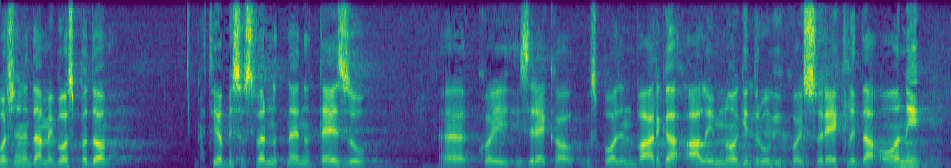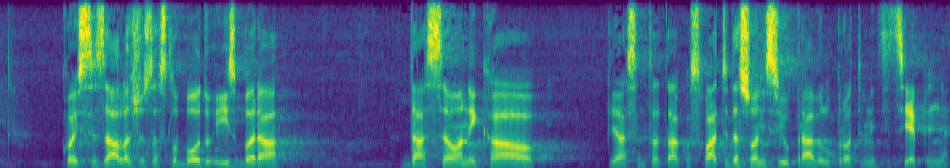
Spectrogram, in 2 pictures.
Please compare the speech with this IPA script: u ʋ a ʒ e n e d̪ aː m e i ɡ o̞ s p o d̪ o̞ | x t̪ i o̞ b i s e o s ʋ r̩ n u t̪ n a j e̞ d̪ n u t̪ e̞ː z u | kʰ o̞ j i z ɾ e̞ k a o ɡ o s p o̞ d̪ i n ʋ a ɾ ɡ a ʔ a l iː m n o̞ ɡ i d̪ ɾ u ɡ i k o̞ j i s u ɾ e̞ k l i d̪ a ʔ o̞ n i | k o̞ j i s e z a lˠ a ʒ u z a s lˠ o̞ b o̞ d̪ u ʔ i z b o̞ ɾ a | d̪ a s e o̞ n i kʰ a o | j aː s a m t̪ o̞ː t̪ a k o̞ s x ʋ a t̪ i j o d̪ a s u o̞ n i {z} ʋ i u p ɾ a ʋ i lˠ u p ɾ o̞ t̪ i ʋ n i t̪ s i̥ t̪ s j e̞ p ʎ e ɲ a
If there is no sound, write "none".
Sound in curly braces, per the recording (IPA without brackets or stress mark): s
